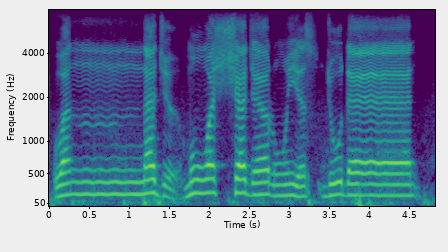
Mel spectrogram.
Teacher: اور والنجم، جیم چونکہ ساکن ہے اور جیم حروف قلقلہ میں سے ہے، حروف قلقلہ 5 ہیں، قوف طا با جیم دال، تو ان میں چونکہ جیم بھی ہے اور جیم یہاں پر ساکن ہے، لہٰذا جیم پہ قلقلے کی آواز پیدا ہو۔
